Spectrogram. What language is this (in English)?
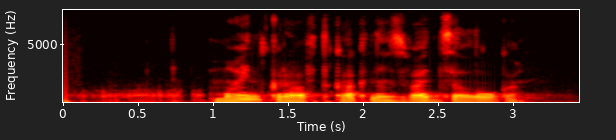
Russian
